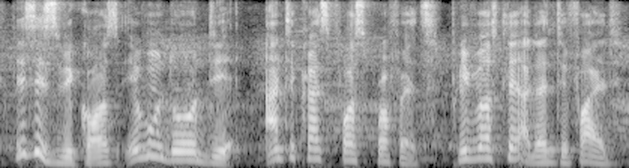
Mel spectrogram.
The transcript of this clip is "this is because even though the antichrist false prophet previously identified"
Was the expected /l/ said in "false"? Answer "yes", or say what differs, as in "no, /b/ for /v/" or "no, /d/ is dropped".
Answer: no, /l/ is dropped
